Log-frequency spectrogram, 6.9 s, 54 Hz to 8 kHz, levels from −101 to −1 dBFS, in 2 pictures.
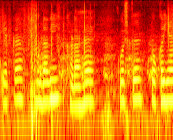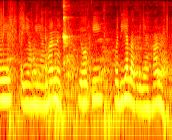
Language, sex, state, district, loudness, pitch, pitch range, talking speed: Punjabi, female, Punjab, Kapurthala, -20 LUFS, 215 Hz, 195-230 Hz, 140 wpm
